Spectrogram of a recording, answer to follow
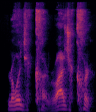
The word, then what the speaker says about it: logical: 자, 이제 logical reading에서 자꾸 칼이라고 읽지 말라고 그랬어요. logical. 고지고대로 읽으려고 하지만 독일어가 아니에요. 영어는.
